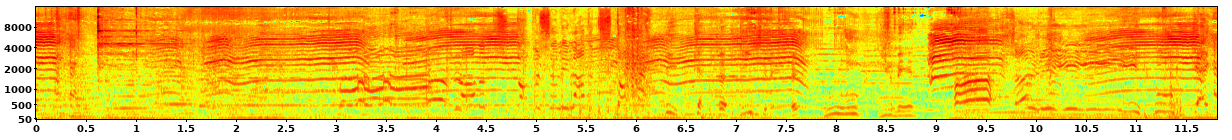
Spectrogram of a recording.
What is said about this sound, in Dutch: Dus alsjeblieft, stop met huilen.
